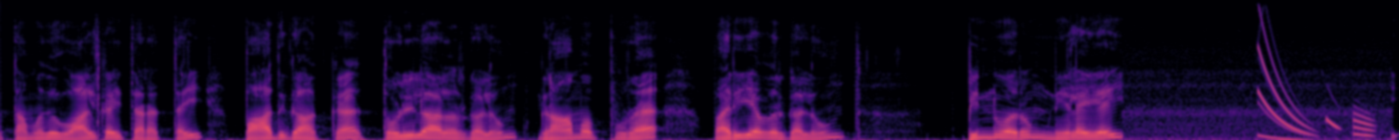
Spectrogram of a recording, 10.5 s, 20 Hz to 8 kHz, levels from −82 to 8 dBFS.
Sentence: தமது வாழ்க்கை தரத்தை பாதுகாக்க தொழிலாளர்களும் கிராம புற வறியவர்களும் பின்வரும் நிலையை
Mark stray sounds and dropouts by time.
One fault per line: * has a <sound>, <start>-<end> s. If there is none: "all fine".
* has a chirp, 9.4-10.3 s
